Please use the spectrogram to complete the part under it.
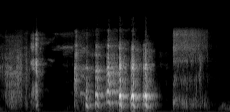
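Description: A woman laughs loudly over an online call.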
